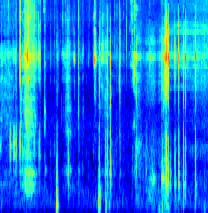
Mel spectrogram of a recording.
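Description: Vinegar being added to a jar of water and baking soda: a short rush about half a second in, then crackly clicks. Two dull knocks come at about one and two seconds in, as the jar and bottle are handled.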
